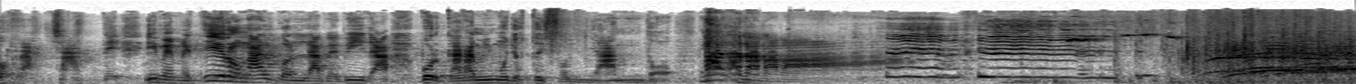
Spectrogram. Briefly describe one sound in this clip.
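An older man speaks loudly and with animation.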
